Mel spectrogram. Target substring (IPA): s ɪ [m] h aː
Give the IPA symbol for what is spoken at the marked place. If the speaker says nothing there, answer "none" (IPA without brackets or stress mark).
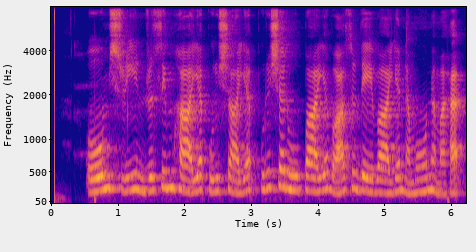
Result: m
